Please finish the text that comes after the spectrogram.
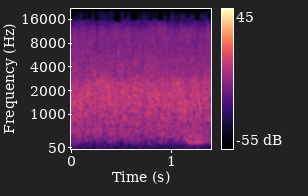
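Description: A theatre audience applauds, dense and continuous clapping from a full hall, loud and even throughout.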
